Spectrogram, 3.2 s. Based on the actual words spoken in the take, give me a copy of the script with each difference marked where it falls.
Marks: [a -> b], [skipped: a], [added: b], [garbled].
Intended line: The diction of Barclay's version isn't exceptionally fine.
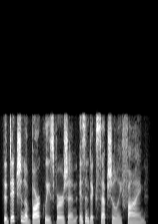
The diction of Barclay's version isn't exceptionally fine.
